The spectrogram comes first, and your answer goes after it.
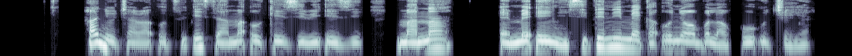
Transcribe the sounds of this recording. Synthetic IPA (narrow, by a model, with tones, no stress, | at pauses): ha˦ɲʊ˨t͡ʃa˨ɾa˨ʔo˨tu˨ʔe˦si˨a˨ma˦ʔo˦ke˦zi˨ɾi˦ʔe˦zi˦ma˨na˦ | e˨me˦ʔe˦ɲi˨si˦te˦ni˦me˦ka˨ʔo˦ɲe˦ɔ˦bʊ˦la˨kʷʊ˦o˦ʔu˦t͡ʃe˨ja˦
